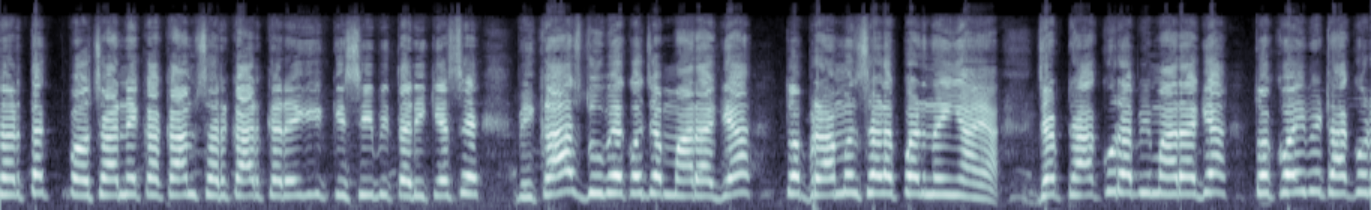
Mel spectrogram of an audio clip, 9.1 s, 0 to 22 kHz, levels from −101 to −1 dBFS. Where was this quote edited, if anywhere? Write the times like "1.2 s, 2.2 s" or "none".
3.5 s

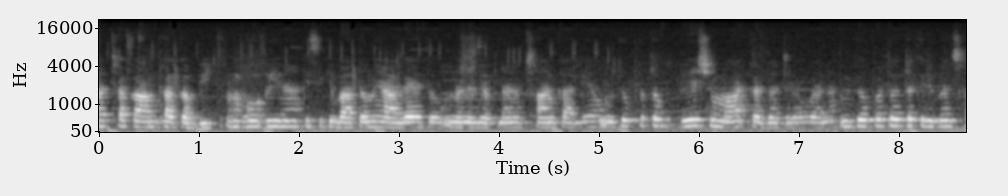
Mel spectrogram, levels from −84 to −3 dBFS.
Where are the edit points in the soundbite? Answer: 2.1 s, 7.3 s

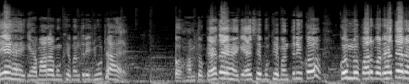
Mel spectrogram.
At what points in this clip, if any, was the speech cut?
1.8 s

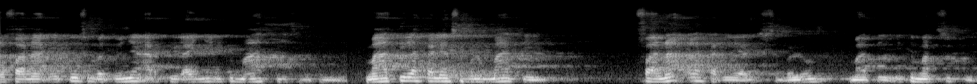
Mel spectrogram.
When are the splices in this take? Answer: 3.5 s

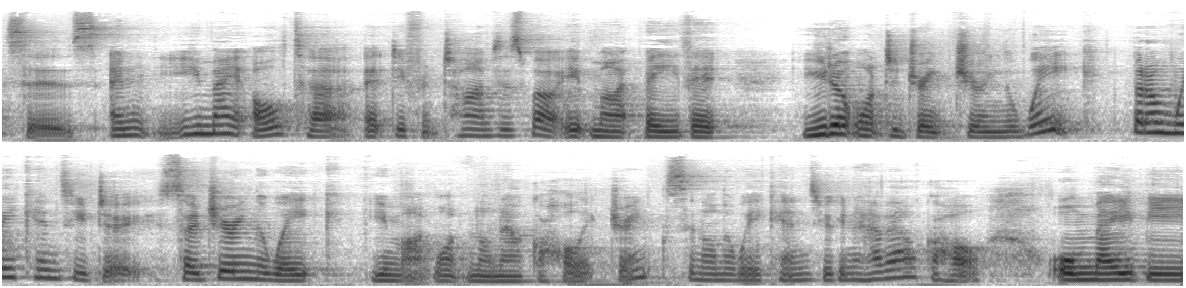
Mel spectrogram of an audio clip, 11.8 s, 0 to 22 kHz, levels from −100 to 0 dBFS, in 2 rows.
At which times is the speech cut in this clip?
none

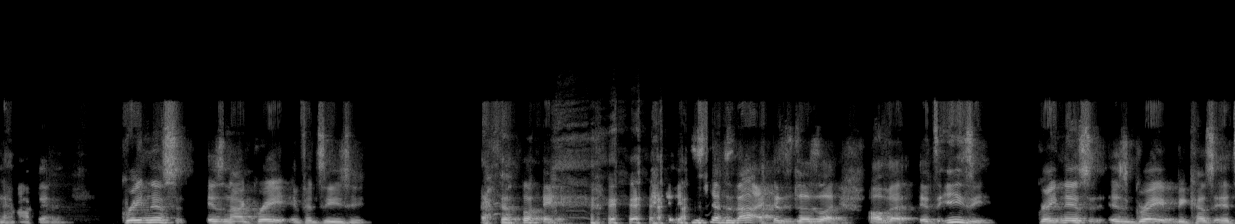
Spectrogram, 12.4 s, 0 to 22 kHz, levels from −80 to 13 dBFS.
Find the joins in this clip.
0.9 s

